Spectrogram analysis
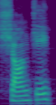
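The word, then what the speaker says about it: Shang-Chi: train i'm going to try to pronounce it's shanghi is the proper pronunciation us americans like to butcher that but it's shangji that's correct so i'm gonna try to keep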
